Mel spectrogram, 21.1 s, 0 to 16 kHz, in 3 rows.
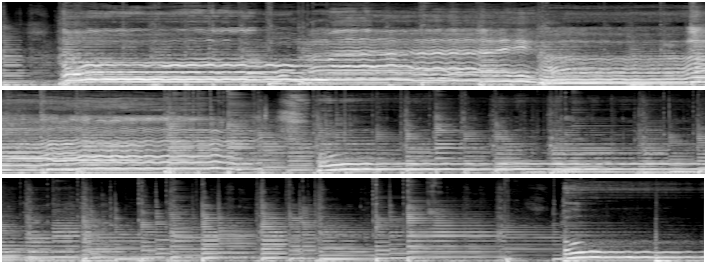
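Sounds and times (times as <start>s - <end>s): acoustic guitars playing folk song: 0.0s - 21.0s.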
